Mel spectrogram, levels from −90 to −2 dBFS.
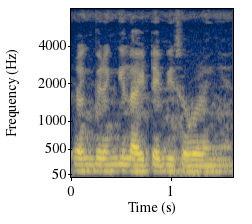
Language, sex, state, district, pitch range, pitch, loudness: Hindi, male, Chhattisgarh, Bilaspur, 105-115 Hz, 110 Hz, -16 LUFS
